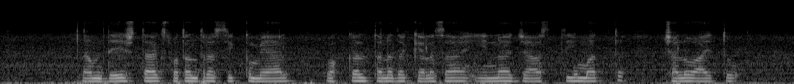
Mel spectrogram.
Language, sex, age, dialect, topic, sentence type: Kannada, male, 18-24, Northeastern, agriculture, statement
